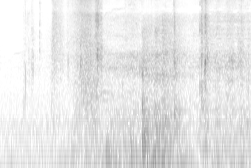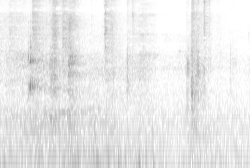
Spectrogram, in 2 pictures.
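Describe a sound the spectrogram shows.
A metal side panel creaks and swings open.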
